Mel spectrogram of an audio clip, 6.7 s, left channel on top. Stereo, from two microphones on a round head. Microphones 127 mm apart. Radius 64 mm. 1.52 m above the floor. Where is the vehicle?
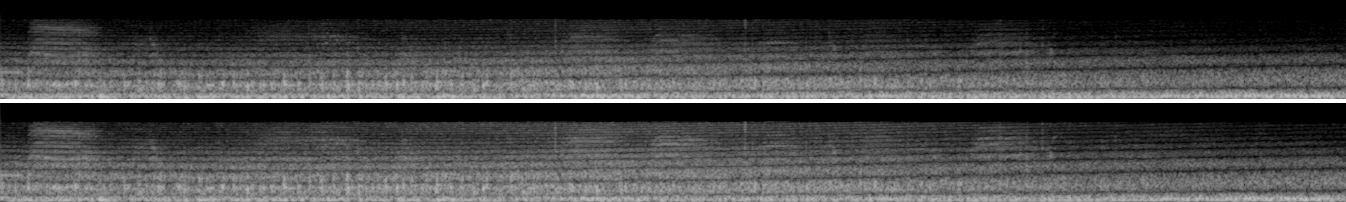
35° right (ahead or behind); by 6.8 s 60° right (ahead or behind).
